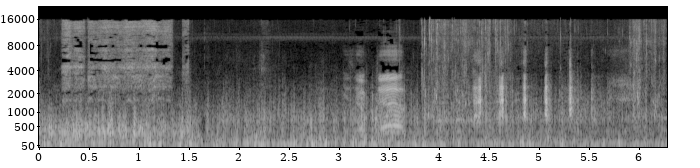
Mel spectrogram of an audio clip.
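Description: Wind buffeting the microphone throughout, with a short voice-like sound about three and a half seconds in and a quick run of about six sharp clicks shortly after.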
